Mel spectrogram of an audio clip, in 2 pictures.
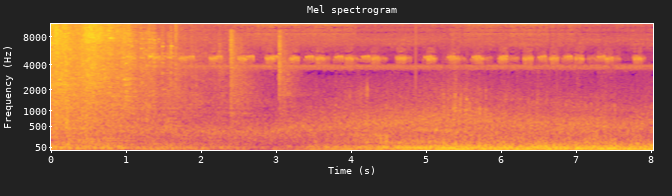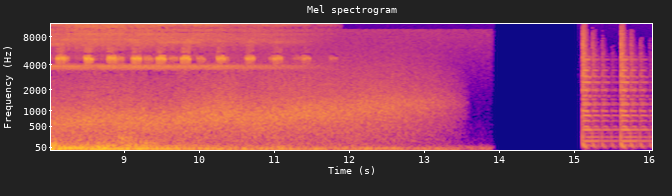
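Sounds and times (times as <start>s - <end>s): crickets chirping: 0.3s - 13.1s
heavy low rumble: 0.9s - 13.9s.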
